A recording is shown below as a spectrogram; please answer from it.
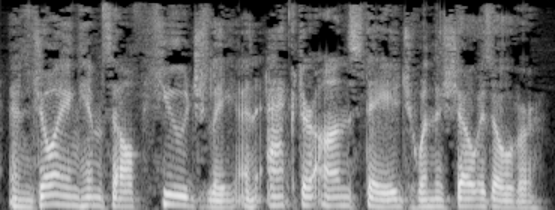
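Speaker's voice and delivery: ordinary delivery, nothing marked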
